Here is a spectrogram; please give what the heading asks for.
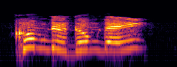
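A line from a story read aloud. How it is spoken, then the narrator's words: Sharp command. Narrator (Vietnamese): A Tử quát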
